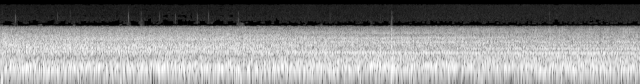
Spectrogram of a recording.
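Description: A small aircraft engine drones steadily and loudly.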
